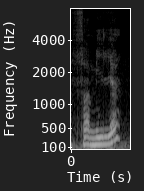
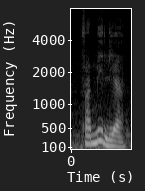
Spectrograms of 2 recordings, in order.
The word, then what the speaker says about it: Familie: Observe que aqui, família quebra a regra do IE, né? Que senão nós pronunciaríamos família, né? Mas de acordo com o IPA, né? Alfabético Fonético Internacional, esse E final tem um som de A, então família, como no português, né?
